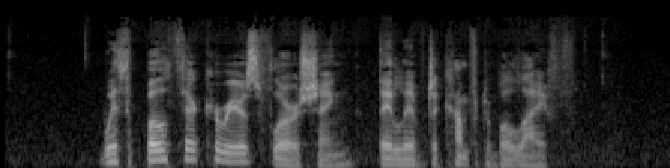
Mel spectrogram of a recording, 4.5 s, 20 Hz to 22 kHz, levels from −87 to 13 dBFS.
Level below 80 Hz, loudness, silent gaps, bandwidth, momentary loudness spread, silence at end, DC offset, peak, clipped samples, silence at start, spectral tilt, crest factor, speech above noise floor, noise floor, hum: -60 dBFS; -27 LUFS; none; 16 kHz; 11 LU; 0.65 s; under 0.1%; -6 dBFS; under 0.1%; 0.65 s; -2.5 dB/octave; 24 dB; 36 dB; -65 dBFS; none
